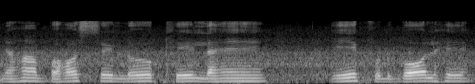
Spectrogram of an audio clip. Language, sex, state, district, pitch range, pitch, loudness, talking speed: Hindi, male, Uttar Pradesh, Lucknow, 140-150 Hz, 145 Hz, -18 LUFS, 125 wpm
